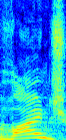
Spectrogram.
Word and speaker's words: Vayntrub: Milana Vine.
